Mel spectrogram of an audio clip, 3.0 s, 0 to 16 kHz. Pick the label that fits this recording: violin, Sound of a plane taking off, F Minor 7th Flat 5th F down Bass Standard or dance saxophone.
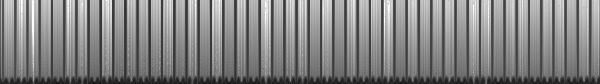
Sound of a plane taking off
